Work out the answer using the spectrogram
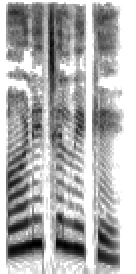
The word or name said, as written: ಆಣಿಚೆಲ್ವಿಕೆ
